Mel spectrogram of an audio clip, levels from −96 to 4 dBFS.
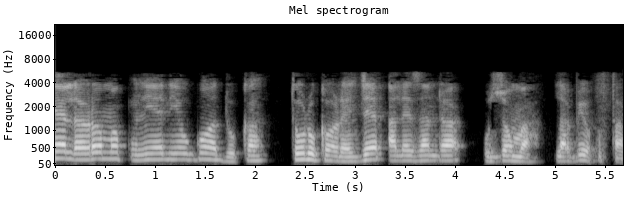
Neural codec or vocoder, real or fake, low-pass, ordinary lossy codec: codec, 24 kHz, 0.9 kbps, WavTokenizer, medium speech release version 1; fake; 5.4 kHz; MP3, 32 kbps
